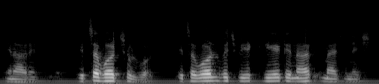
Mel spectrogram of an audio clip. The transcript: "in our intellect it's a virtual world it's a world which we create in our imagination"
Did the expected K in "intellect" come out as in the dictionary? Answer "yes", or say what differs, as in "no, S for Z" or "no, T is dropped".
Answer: no, K is dropped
